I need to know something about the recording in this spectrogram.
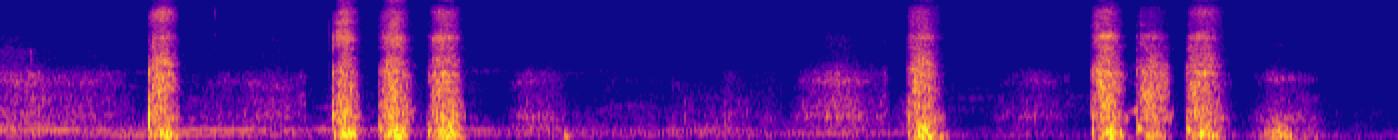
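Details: A long, deliberately induced sneezing fit: rapid runs of about eight sharp, explosive sneezes with quick gasping inhales between them.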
